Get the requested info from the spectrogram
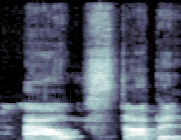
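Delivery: put-on, yelping monster creature voice. Voicing a skag that was just punched: skag voice. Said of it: "that's my skag voice".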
